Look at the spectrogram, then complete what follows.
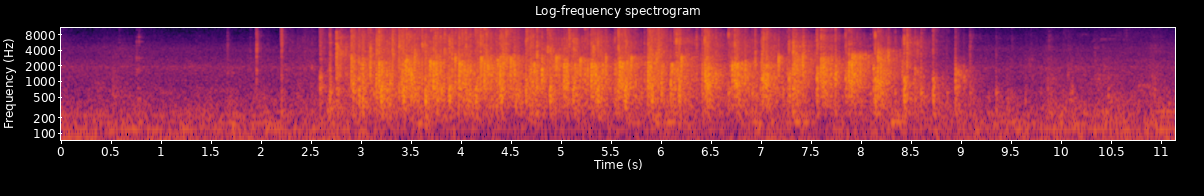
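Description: Audience applauding: after a quiet moment and a couple of lone claps, the applause breaks out about two and a half seconds in and dies away about six seconds later.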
